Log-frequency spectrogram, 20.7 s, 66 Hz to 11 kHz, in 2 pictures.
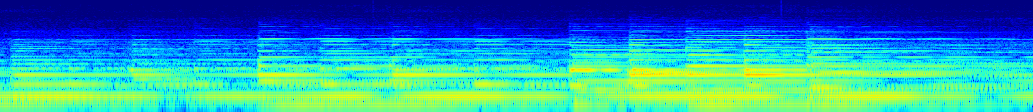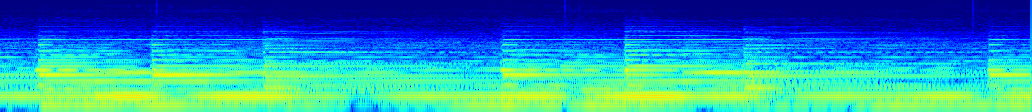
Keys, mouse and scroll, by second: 4.1 click, 6.3 click, 7.2 click, 9.3 click, 10.0 shift+scroll down 1, 10.1 shift+middle click, 10.6-12.2 scroll down 2, 12.2 Tab, 13.1 click, 13.9 Tab, 15.0-16.4 shift+middle drag, 16.4 click, 17.1 click, 17.7 click, 18.8 Tab, 19.3-19.9 scroll up 2, 19.9-20.6 shift+middle drag.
